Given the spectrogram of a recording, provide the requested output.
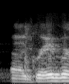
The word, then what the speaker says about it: Graber: that i can interview greber please tell me if i pronounce your name in the right way yes you did graver is the way it's pronounced okay so uh um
